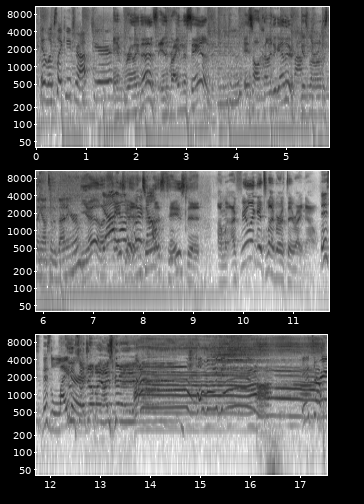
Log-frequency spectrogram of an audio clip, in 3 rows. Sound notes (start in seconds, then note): 13.4 both screams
